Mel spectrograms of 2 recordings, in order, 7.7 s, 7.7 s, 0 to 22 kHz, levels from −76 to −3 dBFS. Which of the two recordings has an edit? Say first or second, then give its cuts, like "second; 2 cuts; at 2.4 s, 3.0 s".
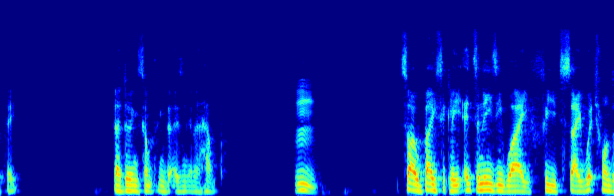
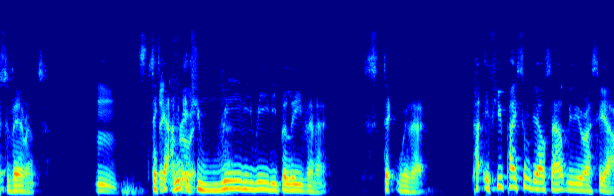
second; 1 cut; at 5.9 s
